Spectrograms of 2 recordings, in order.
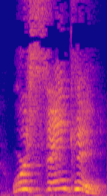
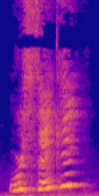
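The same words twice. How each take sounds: First: High-pitched alarm, falling at the end; panicked cry. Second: Very high, disbelieving question, rising at end; alarmed cry. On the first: Alfie as water pours into the boat, panicked cry. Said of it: "Alfie cried". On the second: Riley learns the boat is flooding, alarmed cry. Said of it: "Riley cried". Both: A narrator's reading.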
